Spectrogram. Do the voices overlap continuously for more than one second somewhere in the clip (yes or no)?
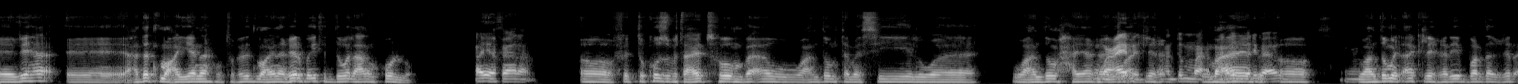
yes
